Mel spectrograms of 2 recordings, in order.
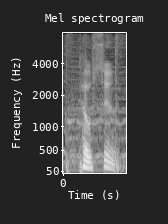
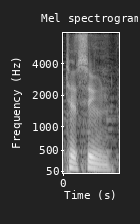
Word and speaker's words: Tosun: But they did not get Tosun right. – Tosun? They say Tosun. – Yes. – It is ooh. There is absolutely no question about what the letter U in Turkish is pronounced like.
